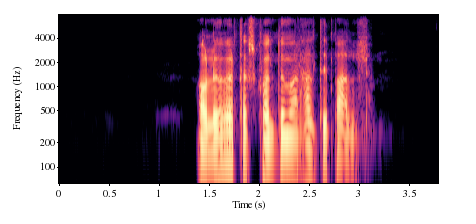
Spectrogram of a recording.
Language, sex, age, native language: Icelandic, male, 60-69, Icelandic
